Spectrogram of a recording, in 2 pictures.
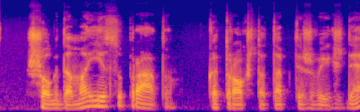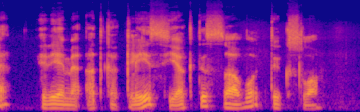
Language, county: Lithuanian, Kaunas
